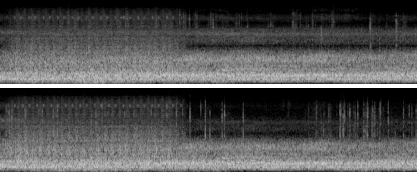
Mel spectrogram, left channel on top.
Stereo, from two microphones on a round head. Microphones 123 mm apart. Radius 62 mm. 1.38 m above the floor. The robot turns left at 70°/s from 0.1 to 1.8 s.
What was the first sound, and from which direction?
A motorcycle, 175° right.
